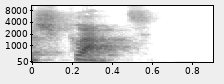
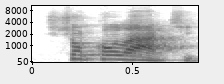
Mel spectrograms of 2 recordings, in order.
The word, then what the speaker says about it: chocolate: Więc ponownie, szokolaci, czyli chocolate. I zauważy szklat. Masz ten twarde T.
